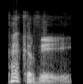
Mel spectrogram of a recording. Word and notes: peccavi: British English

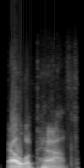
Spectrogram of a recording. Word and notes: allopath: American English

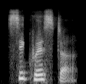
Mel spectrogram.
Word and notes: sequester: Indian

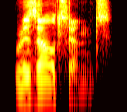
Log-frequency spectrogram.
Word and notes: resultant: British English

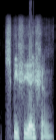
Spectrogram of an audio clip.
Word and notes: speciation: American English

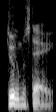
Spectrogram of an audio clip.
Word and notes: doomsday: American English

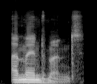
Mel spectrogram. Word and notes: amendment: British English

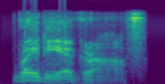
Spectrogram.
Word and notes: radiograph: British English

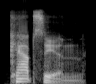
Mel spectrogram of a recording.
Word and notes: Capsian: British English

